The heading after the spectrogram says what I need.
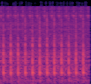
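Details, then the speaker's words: Spinning wheel with a new bobbin, spinning lace-weight Shetland at raised speed. Rapid, even light clacks about nine per second that keep pace with the wheel; the spinner suspects the speed, cause not confirmed. "It's making this weird noise. I think it's because of the speed. And a bit of clacking going on."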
